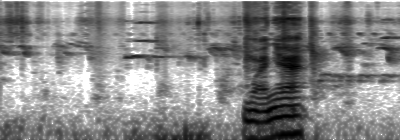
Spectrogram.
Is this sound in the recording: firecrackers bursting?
no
